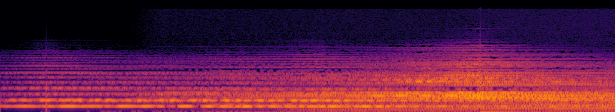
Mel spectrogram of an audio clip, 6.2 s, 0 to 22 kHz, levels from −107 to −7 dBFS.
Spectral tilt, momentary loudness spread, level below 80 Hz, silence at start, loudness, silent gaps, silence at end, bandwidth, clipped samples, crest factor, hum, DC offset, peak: -8.5 dB/octave; 10 LU; -58 dBFS; 0 s; -35 LUFS; none; 0 s; 5.4 kHz; under 0.1%; 16 dB; none; under 0.1%; -18 dBFS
